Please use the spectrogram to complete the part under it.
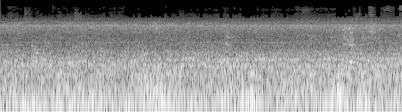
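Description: A Miami Metrorail train at the Miami Airport station gives a steady, loud rumble of rolling rail cars and wheels throughout.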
